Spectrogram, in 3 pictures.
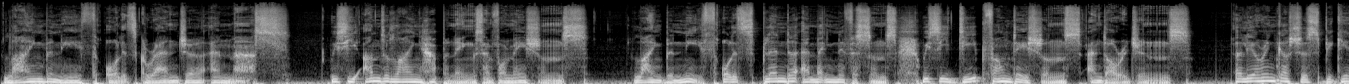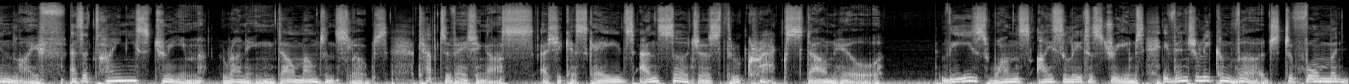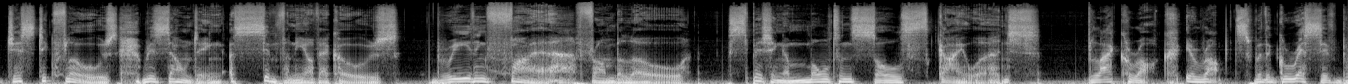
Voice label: Asian English Documentary Style Read

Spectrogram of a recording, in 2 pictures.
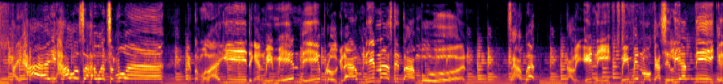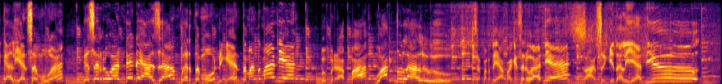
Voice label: Bahasa Indo TV Program; Dinasti Tambun RTV

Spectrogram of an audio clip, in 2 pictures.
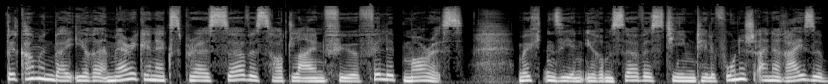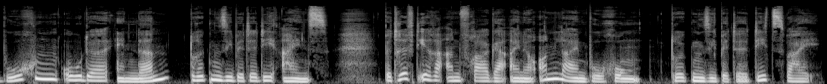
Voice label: IVR German

